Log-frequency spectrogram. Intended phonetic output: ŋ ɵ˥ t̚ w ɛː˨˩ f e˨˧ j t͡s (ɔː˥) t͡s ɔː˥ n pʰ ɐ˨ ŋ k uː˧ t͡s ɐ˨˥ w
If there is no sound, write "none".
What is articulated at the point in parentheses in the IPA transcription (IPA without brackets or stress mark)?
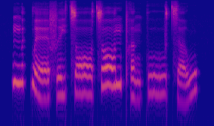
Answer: ɔː˧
